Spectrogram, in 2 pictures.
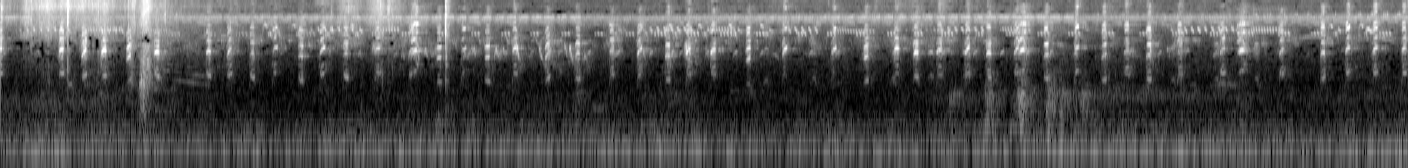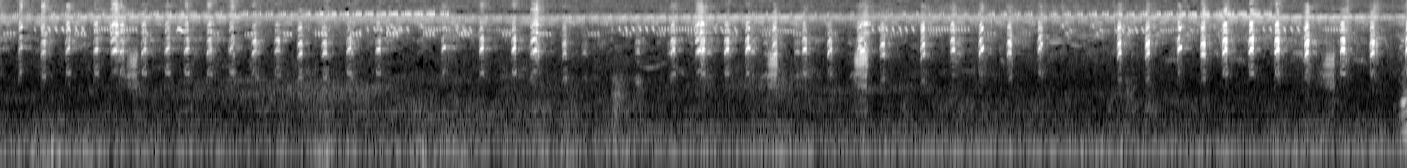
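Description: Lakeside ambience of many small birds chirping and calling in quick short notes, with a faint steady high insect trill and a low rumble underneath.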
